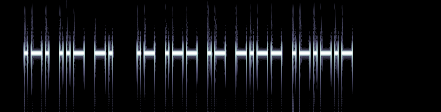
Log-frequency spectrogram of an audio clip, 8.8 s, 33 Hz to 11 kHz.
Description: Morse code, heard as a keyed tone, about 17 wpm, 700 Hz. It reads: RUN AWAY.
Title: Sentences from Top 1600 Words 17wpm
